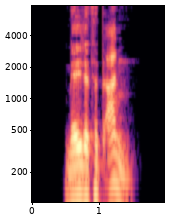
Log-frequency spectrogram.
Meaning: inflection of anmelden: 1. second-person plural preterite 2. second-person plural subjunctive II
- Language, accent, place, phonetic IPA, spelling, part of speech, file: German, Germany, Berlin, [ˌmɛldətət ˈan], meldetet an, verb, De-meldetet an.ogg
